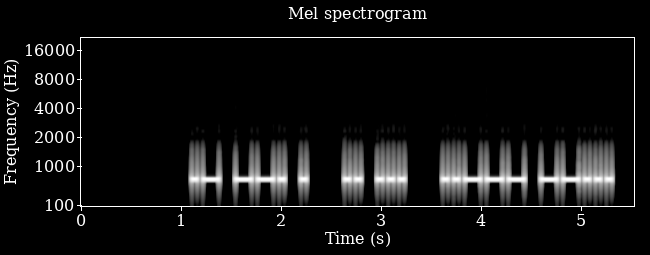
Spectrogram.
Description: Morse code, heard as a keyed tone, about 22 wpm, 700 Hz. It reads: AGE IS 27
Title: Common QSO Phrases Encore 22wpm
